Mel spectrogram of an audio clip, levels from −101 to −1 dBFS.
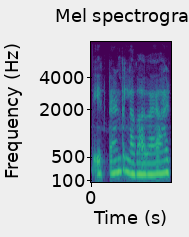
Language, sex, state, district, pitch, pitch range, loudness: Hindi, female, Uttar Pradesh, Ghazipur, 205 Hz, 195-220 Hz, -34 LUFS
